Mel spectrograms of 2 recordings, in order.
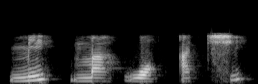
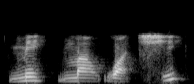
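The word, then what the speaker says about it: Me maa wo akye: For good morning, we say me mao achi. Pronounced me ma wo achi. Me ma wachi. Or machi for a shorter form and the most commonly used.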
